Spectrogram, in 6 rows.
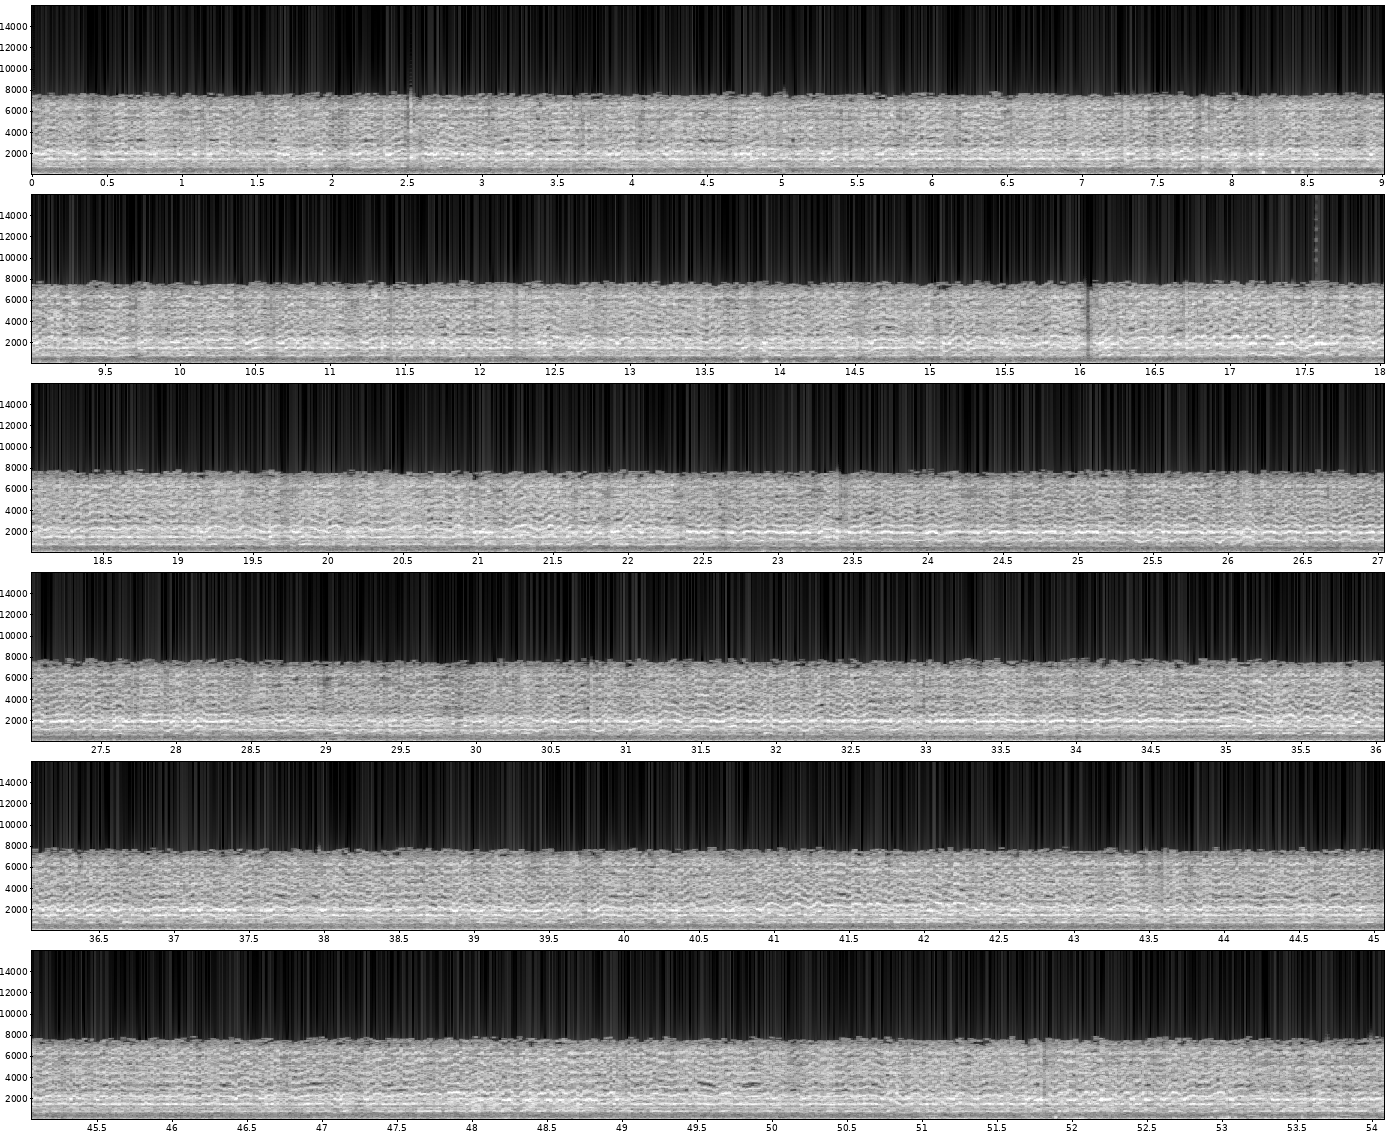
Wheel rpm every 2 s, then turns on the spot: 190, 200, 200, 200, 200, 200, 200, 200, 200, 200, 200, 190, 170, 170, 170, 170, 180, 180, 180, 190, 190, 200, 200, 200, 200, 200, 200.
none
